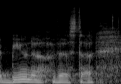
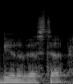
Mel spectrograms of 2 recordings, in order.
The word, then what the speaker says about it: Buena Vista: buena vista colorado and yes i did say buna vista it is spelled buena vista but coloradans pronounce it buena vista uh we went up there you got to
